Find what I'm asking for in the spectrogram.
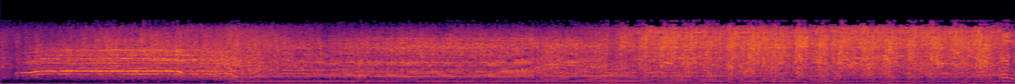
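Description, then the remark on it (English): A freight train rumbles loudly and steadily, its wheels and brakes letting out long, shifting metallic squeals and whistle-like tones as it rolls along and slows toward a stop. “I knew we had come to a stop. The freight train doors were slid open, and I could hear voices and the sound of water.”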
